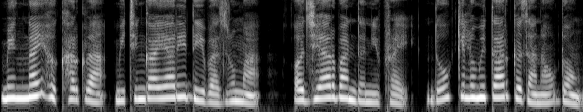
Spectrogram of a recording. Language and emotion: Bodo, neutral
